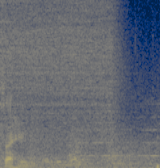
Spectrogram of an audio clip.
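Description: A man's spoken word ends at the start, then a steady hiss of background noise that fades away about one and a half seconds in.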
